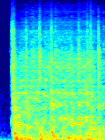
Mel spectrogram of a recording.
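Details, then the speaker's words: Salvage-yard truck, engine started: rough running with rapid ticking slap following fan speed; heater hose touching the cooling fan, not internal knock. "Oh, if she sounds like she's knocking, she's not. She's got a little heater hose or something in the fan up there."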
